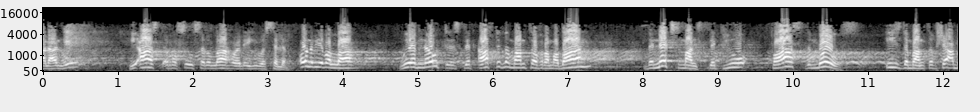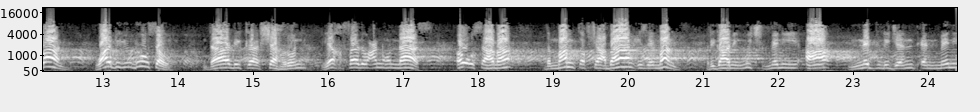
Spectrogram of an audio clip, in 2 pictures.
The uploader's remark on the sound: Jumuah lecture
